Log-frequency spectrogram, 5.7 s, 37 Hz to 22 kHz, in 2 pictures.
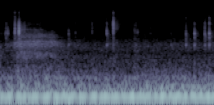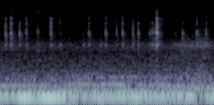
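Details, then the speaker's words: HB Racing E819RS electric buggy differential being shimmed: the gear turned by hand gives quick light clicks of the teeth meshing, which feels good except for one tight spot in the diff mesh. "You hear that click, click, click, click, click? That's the mesh you're feeling. Feels good except that one spot."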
